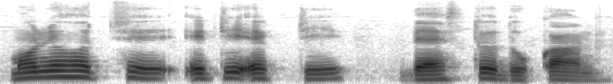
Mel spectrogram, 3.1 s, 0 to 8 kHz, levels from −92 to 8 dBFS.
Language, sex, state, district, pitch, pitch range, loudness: Bengali, male, West Bengal, Alipurduar, 140 Hz, 115-175 Hz, -15 LUFS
